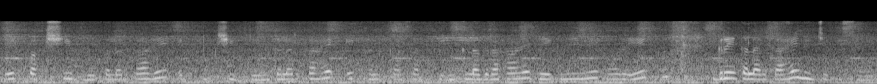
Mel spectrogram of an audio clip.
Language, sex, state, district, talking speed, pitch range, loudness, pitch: Hindi, female, Himachal Pradesh, Shimla, 225 wpm, 240-280 Hz, -16 LUFS, 265 Hz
